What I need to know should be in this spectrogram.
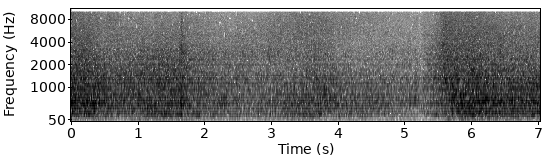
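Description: Waves wash and foam against rocks and pebbles, swelling and easing.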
